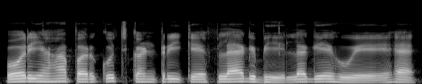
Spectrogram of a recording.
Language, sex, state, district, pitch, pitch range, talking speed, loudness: Hindi, male, Uttar Pradesh, Saharanpur, 125 Hz, 115-130 Hz, 155 wpm, -17 LUFS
